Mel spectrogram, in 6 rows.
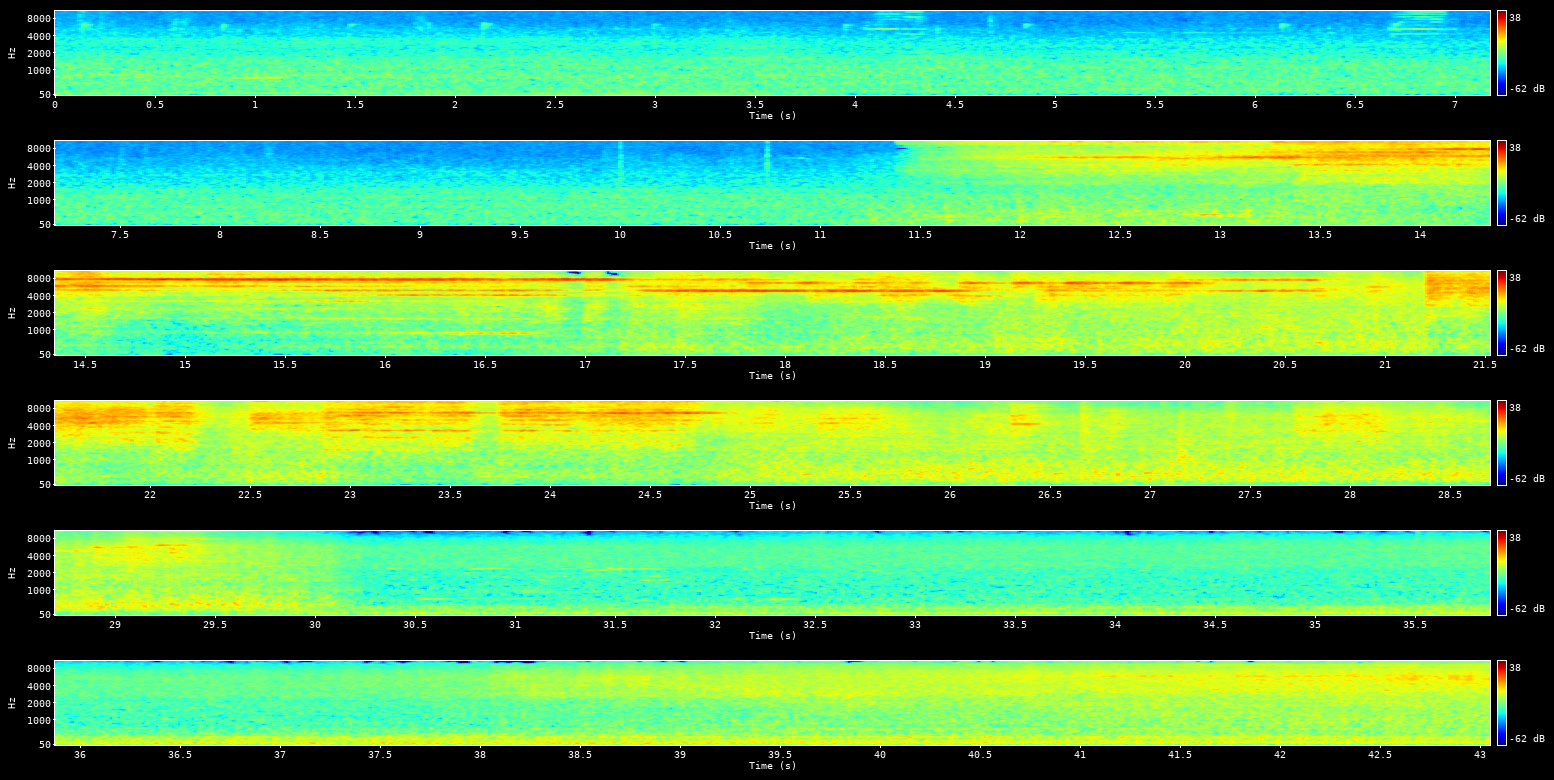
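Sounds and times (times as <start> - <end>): freight train rumble: 0.0 - 43.0
wheels squealing: 11.6 - 22.1.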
